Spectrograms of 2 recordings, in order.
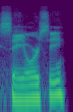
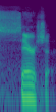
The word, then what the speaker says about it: Saoirse: Looking at it, it's like Saoirse, but it's Saoirse.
